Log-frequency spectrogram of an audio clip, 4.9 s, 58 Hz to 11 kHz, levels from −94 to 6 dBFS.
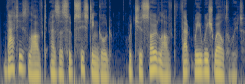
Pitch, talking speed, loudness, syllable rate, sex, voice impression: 115 Hz, 210 wpm, -20 LUFS, 4.8 syllables/s, male, very masculine, middle-aged, slightly thick, slightly relaxed, slightly powerful, dark, soft, slightly muffled, fluent, cool, very intellectual, refreshing, sincere, very calm, mature, friendly, reassuring, unique, elegant, sweet, kind, modest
